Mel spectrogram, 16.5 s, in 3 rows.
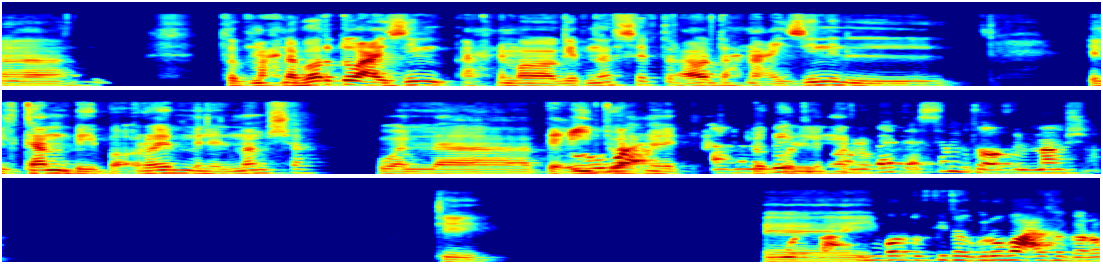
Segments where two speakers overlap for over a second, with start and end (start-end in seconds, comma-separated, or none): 8.4-10.2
